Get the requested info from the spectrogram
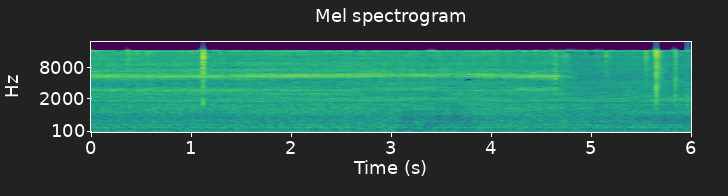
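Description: The 120 V rotary compressor of a DIY heat pump runs with a steady hum and a high whine while pumping the refrigerant charge down and pulling the low side into vacuum. It shuts off abruptly about five seconds in. A couple of sharp clicks are heard, one early and one just after the shutoff.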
